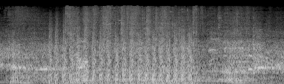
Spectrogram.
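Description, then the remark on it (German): A rapid burst of loud, sharp revolver gunshots cracks out in quick succession over a dense, roaring background, aimed at the rear wheel of a car during a chase. “Haben Sie einen Revolver, Sir Graham? Ja. Ja, hier ist er. Danke. Worauf werden Sie zielen? Auf das Hinterrad?”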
